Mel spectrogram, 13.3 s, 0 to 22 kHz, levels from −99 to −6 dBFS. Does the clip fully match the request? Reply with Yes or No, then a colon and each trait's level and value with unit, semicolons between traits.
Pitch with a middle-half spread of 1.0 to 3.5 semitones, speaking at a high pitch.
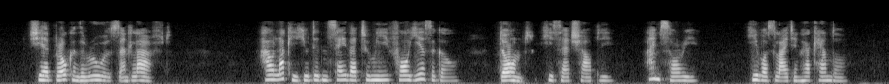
Yes: average, 2.7 semitones; high, 195 Hz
